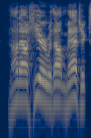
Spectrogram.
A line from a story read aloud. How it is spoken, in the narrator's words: sighed Elisa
